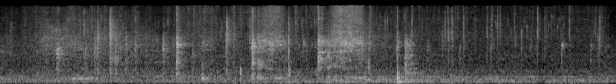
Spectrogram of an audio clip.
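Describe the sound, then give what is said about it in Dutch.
Onions sizzle and sputter in a frying pan with lime leaves and boemboe spice paste from the food processor, a steady hiss broken by irregular sharp pops and crackles, with occasional scraping from stirring; no one speaks. “En het begint lekker te sputteren. Je ruikt ook meteen de uien.”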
